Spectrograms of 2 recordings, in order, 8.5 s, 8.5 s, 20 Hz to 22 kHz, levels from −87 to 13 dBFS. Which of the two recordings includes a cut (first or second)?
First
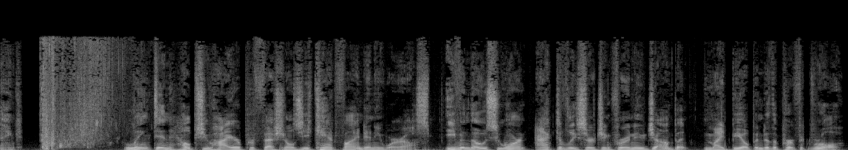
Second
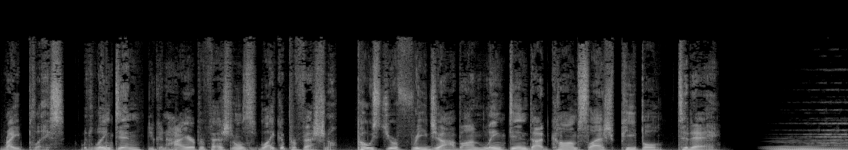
second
